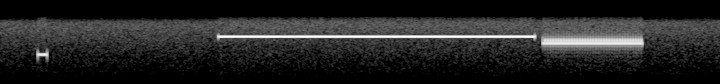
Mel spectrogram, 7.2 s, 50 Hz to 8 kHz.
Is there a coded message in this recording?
Yes: fax machine handshake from 0.4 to 6.4 s, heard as a long tone and a warble.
